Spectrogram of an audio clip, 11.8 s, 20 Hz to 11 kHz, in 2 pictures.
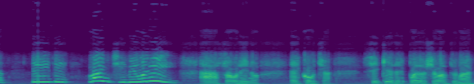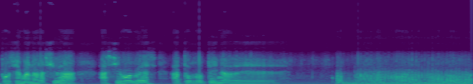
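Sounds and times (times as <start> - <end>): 
speech: 1.3 - 10.7
steady low hum at a power plant: 9.8 - 11.8
explosion at a power plant with heavy roaring rumble: 10.1 - 11.8.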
